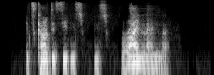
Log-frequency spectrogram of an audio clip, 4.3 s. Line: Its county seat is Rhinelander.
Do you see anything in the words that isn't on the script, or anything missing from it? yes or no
yes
